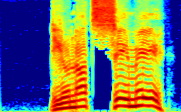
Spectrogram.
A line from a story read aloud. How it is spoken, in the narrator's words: Elokar bellowed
